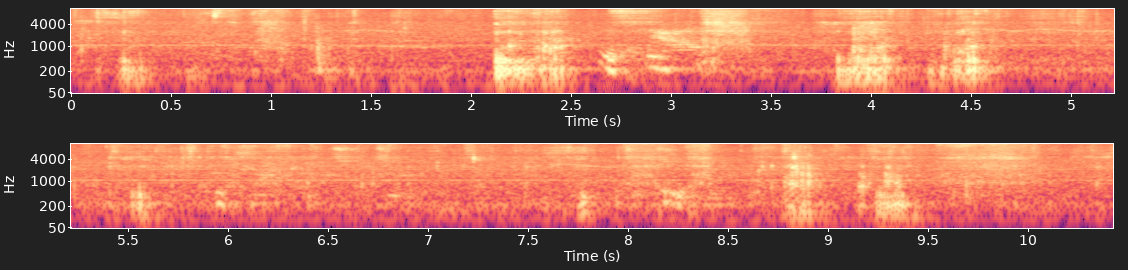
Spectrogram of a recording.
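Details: A French Bulldog, excited at being given a tennis ball for the Roland-Garros men's final, gives short, gruff barks and snorting grunts, with people talking nearby.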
